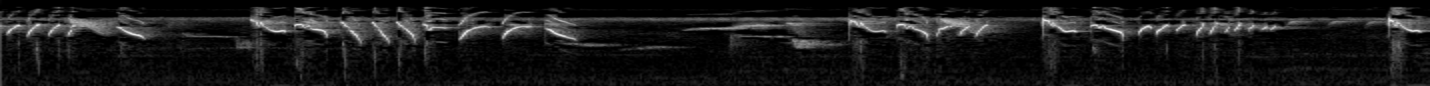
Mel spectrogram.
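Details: Canary-style singing by an Oriental white-eye, aimed at stimulating songbirds; repeated short bursts of very high, rapid downslurred chirps separated by brief pauses and thin whistles.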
